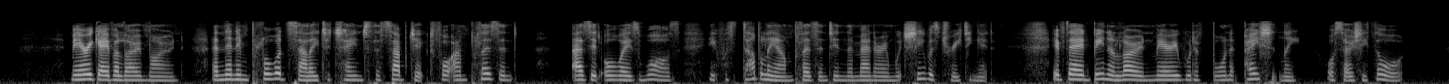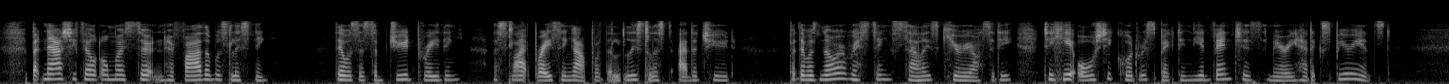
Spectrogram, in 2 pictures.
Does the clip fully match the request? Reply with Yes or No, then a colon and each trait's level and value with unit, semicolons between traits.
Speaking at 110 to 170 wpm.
No: average, 180 wpm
